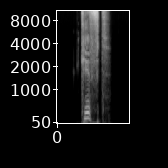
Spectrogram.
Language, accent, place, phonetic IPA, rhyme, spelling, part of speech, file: German, Germany, Berlin, [kɪft], -ɪft, kifft, verb, De-kifft.ogg
- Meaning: inflection of kiffen: 1. third-person singular present 2. second-person plural present 3. plural imperative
